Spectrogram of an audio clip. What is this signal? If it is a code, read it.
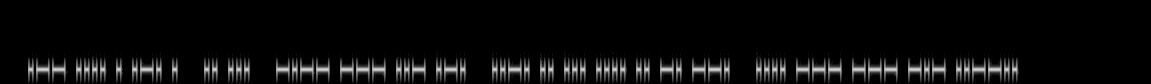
Morse code, heard as a keyed tone, about 30 wpm, 700 Hz. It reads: WHERE IS YOUR FISHING HOOK?
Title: Sentences from Top 1600 Words 30wpm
